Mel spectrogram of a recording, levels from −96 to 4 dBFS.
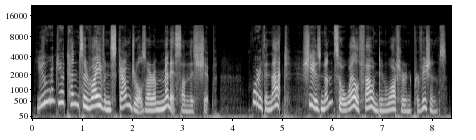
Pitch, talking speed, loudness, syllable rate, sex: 270 Hz, 180 wpm, -19 LUFS, 5.1 syllables/s, female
